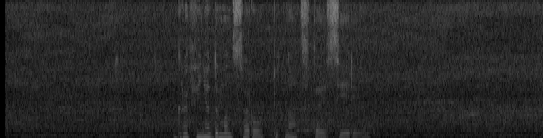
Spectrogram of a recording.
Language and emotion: Russian, neutral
